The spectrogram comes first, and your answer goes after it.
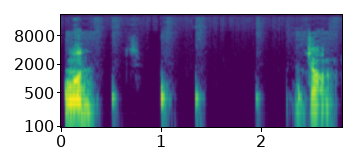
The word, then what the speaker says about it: উজ্জ্বল: উচ্চারণ হচ্ছে উজ জল। উজ্জ্বল।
